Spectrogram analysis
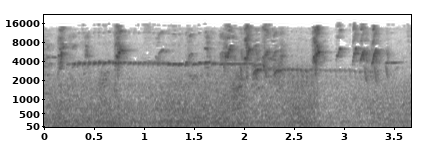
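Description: A great tit gives a thin, high, sustained whistle broken by quick, sharp chirps about every second or two, over faint background hiss.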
